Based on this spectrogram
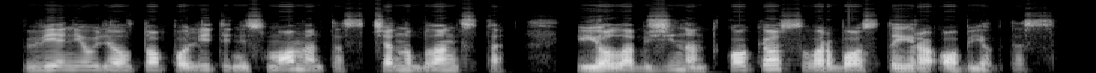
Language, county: Lithuanian, Utena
